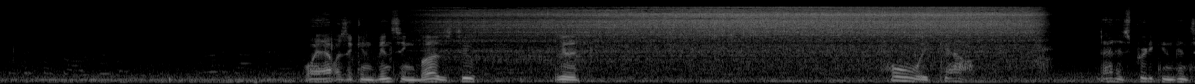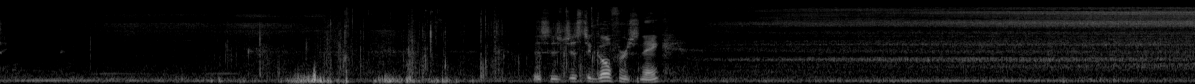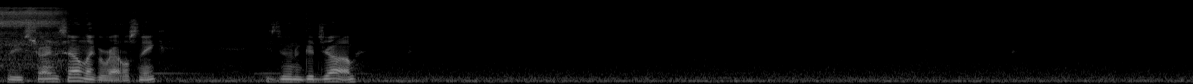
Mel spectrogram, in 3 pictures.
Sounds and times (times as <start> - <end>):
Hiss: 3.9 - 10.6, 12.2 - 15.1, 19.0 - 24.6.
